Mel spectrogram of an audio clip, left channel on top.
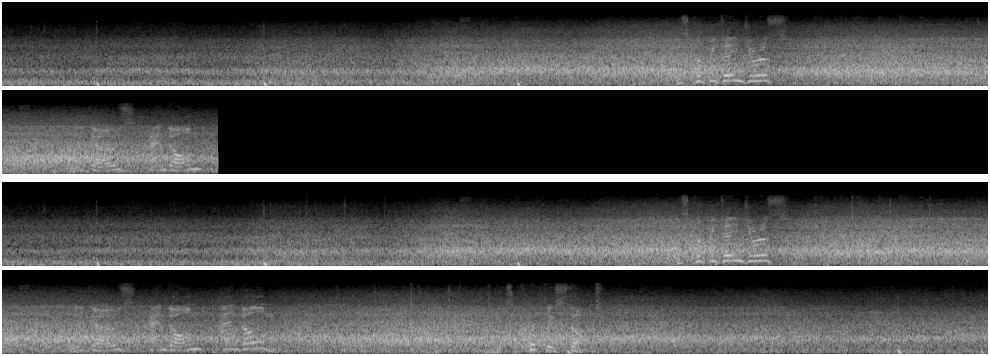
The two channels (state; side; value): drops out; left; at 12.1 s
